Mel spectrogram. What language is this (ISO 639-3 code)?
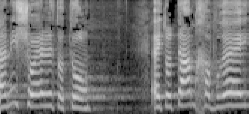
heb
